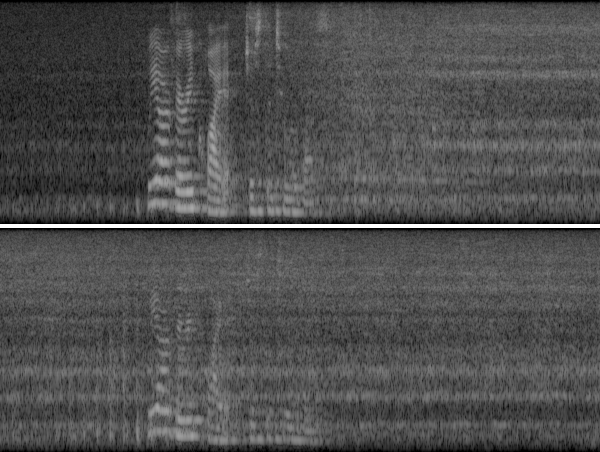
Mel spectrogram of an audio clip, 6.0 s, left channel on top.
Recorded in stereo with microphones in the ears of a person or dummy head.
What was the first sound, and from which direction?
A woman speaking, 5° left (ahead or behind).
